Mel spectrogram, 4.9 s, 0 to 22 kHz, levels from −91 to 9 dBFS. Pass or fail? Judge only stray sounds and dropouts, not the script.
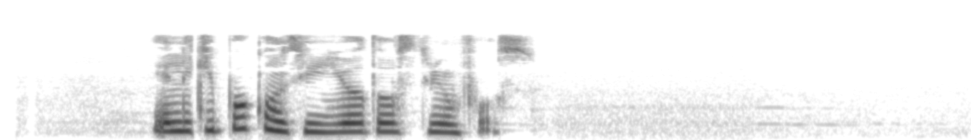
pass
